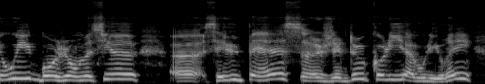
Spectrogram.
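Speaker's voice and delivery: a hint of a Spanish accent, high and slow; lightly put-on Spanish-accented delivery man. Delivery man phoning about two parcels, light Spanish accent. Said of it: "avec un fort accent espagnol".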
